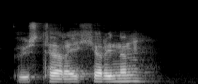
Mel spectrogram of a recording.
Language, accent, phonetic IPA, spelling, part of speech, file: German, Austria, [ˈøːstɐˌʁaɪ̯çəʁɪnən], Österreicherinnen, noun, De-at-Österreicherinnen.ogg
- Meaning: plural of Österreicherin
